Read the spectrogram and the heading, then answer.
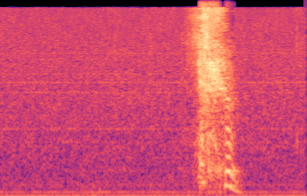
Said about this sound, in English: Now I got to push my sneeze button. Hang on.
